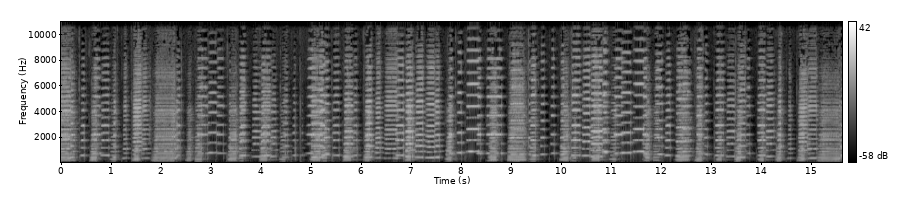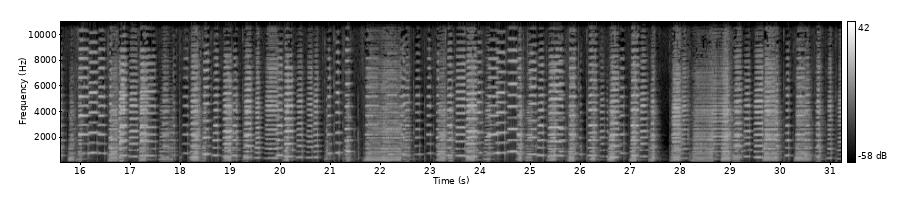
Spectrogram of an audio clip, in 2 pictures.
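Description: Serenelli Professional Opera piano accordion playing a traditional Scottish dance fiddle tune in D: a quick right-hand melody over a regular left-hand bass-and-chord accompaniment.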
